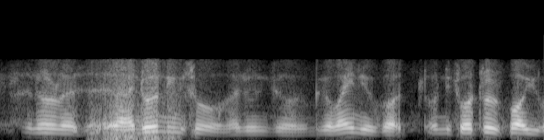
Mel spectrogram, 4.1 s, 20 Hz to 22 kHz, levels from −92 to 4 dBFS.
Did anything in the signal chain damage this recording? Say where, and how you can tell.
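Yes. The codec stage did plainly audible damage: this speech went through the Bluetooth CVSD headset codec the whole way. The band stops at about 3.4 kHz, s sounds come out scratchy, there's a grainy hiss underneath, and the one-bit delta coding clearly fits a 64 kbps link.

There are also bit errors on the Bluetooth voice link, from about 0.65 to 1.36 s. That stretch picks up a rushing, crackly noise but no sharp clicks, because no flipped bit outweighs the others and each error dies away fast. It sounds like an error rate of a couple of percent.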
